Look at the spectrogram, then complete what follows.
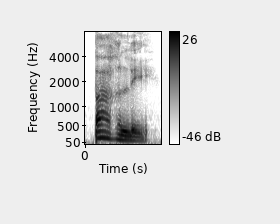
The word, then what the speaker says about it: parlez: Remember, a Z, when you combine them together, you get the sound E. Vous parlez, all right?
